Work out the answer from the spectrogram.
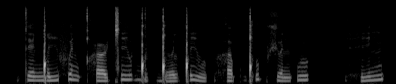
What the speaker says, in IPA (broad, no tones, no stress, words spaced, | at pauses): teŋ͡ǃifɘn qʰʉǀiu̯ ɡ͡ǃipɡ͡ǃɵlǃiu̯ | hɐpǃʼup ʃɵnpu | hin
